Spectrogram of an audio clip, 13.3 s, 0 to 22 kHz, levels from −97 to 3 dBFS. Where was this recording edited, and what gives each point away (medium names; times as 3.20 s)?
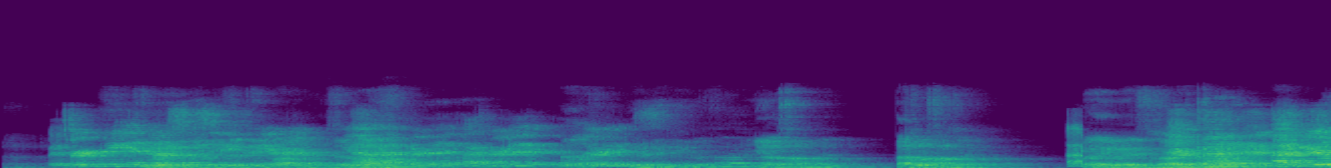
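10.81 s: sound stops dead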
